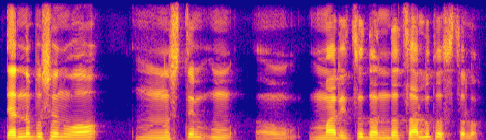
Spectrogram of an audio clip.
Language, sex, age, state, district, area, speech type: Goan Konkani, male, 30-45, Goa, Canacona, rural, spontaneous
